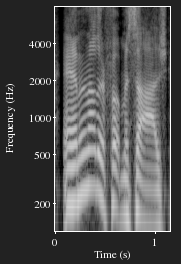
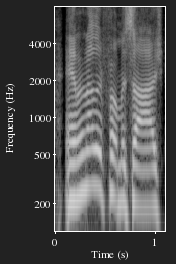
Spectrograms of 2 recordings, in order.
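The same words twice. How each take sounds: The two takes are said the same way.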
